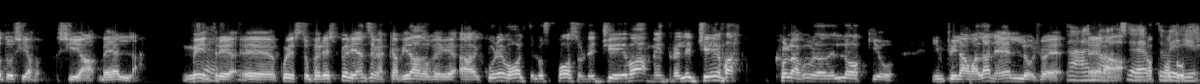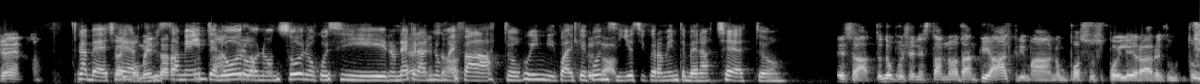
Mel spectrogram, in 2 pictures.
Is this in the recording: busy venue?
no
